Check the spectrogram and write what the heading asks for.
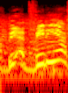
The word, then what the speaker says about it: birria: Is it birria style? How do you pronounce it?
